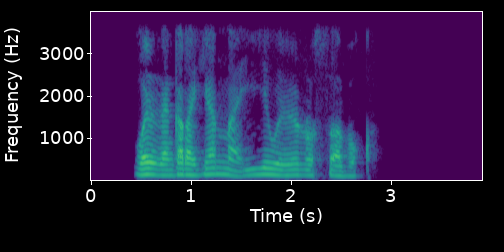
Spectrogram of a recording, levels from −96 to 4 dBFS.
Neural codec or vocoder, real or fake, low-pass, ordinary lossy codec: none; real; 3.6 kHz; none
